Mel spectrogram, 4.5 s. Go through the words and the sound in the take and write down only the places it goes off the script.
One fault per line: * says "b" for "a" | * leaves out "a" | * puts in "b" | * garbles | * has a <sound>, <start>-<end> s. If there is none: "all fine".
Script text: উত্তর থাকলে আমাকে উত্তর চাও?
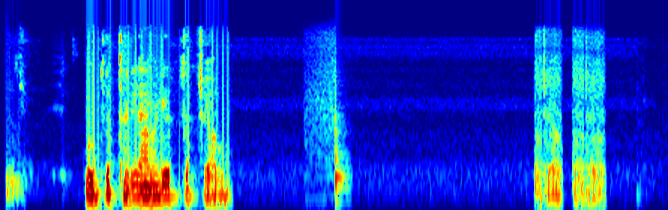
* has a thud, 2.0-2.4 s
* has a laugh, 3.6-4.0 s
